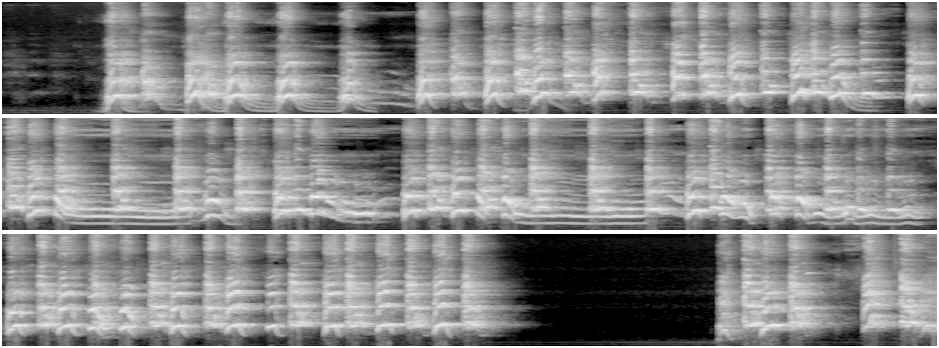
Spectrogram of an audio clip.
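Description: Two American Eskimo dogs howling together, a dense run of wavering yip-howls, with two short dead gaps.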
